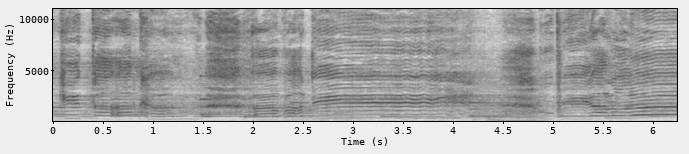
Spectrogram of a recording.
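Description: A male vocalist sings a mellow ballad over backing music. Through the middle he holds one long note with vibrato.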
